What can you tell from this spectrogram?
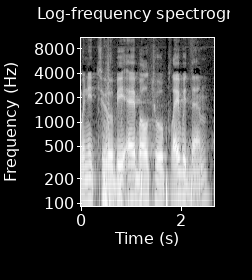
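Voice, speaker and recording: A man with a Russian accent speaks at a fairly low pitch amid noticeable background noise. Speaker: security researcher, conference speaker. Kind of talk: conference talk.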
